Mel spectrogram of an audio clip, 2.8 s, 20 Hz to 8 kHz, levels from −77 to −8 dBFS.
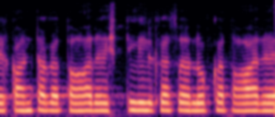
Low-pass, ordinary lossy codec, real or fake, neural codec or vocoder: none; none; fake; codec, 16 kHz, 2 kbps, FreqCodec, larger model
